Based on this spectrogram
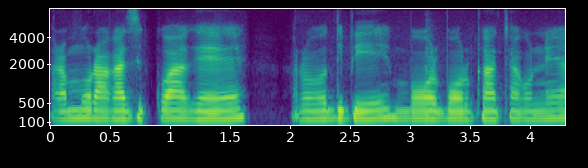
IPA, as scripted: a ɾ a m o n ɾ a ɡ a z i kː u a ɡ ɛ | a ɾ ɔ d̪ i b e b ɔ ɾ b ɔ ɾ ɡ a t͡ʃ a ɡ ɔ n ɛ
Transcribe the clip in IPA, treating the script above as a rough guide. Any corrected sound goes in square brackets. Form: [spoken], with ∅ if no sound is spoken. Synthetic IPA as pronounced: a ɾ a m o [∅] ɾ a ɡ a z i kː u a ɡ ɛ | a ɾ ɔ d̪ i b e b ɔ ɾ b ɔ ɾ ɡ a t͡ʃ a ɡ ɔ n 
